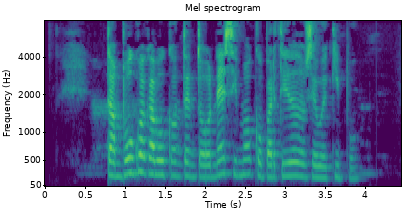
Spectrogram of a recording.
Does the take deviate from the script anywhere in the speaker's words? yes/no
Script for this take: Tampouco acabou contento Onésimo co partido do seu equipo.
no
